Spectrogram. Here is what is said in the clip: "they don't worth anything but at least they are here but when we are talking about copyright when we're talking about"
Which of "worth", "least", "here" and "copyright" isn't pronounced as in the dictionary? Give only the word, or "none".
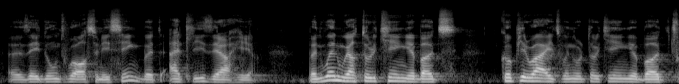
worth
